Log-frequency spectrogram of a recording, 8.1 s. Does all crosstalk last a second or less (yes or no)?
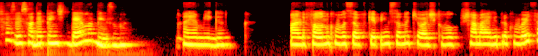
yes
